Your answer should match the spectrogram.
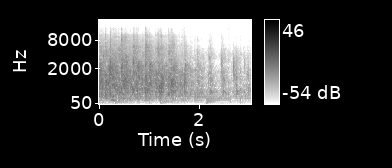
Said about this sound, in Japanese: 拍手をお送りください。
